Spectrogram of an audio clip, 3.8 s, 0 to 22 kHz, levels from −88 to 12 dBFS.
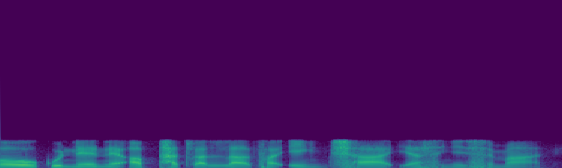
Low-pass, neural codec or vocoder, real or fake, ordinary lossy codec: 3.6 kHz; codec, 16 kHz, about 1 kbps, DyCAST, with the encoder's durations; fake; none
